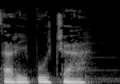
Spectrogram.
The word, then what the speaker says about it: Sariputra: Ngài Xá Lợi Phất, Ấn Độ đọc là Sariputra, chữ Hán là thân tử.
